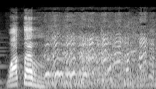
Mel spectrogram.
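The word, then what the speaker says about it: water: কি বেশি দিয়ে ফেলছেন ওয়াটার না এটা ওয়াটার জি স্যার জিহ্বার আগা সামনে দুই দাতের সাথে লাগবে ওয়াটার চিটাং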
